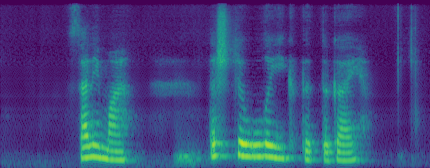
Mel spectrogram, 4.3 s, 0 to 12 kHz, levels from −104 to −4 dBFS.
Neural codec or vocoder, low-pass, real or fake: codec, 24 kHz, 0.5 kbps, DualCodec; 10.8 kHz; fake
